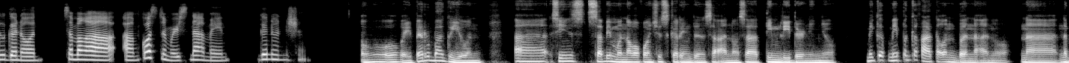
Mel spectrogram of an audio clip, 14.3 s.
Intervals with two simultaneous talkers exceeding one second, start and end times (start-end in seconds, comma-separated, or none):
none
